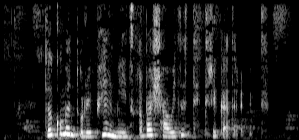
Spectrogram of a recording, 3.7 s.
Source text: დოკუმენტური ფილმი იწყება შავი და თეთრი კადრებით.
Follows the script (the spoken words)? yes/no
yes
